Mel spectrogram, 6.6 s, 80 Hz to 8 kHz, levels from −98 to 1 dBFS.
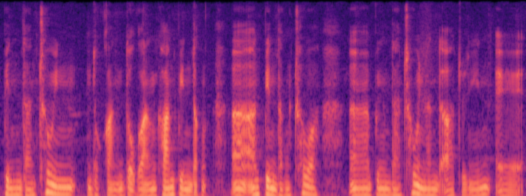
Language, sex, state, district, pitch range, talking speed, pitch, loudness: Mizo, male, Mizoram, Aizawl, 90-105 Hz, 190 wpm, 95 Hz, -22 LUFS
